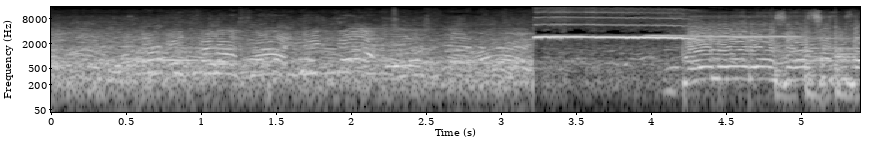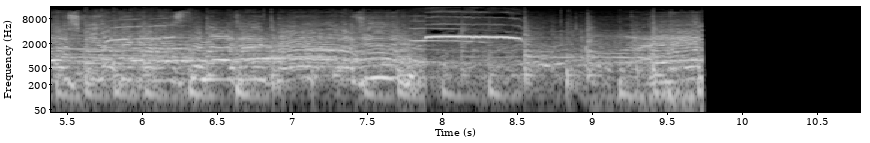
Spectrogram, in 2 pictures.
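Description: A large outdoor crowd chatters and shouts.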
